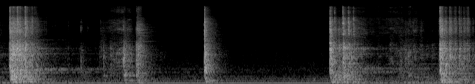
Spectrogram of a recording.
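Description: Jenn-Air oven's wire rack sliding on its runners and metal baking sheets scraping and clanking against the wire racks, in about five sharp metallic strokes.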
